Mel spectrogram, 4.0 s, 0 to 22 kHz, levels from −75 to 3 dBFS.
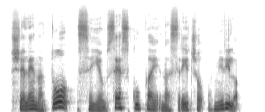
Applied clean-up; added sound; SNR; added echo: neural mask model DeepFilterNet 3.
